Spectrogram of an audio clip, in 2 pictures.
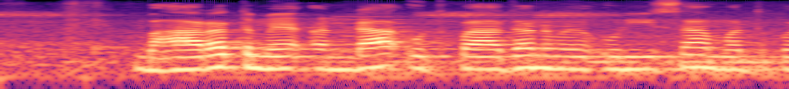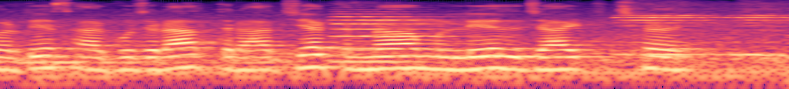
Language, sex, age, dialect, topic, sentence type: Maithili, male, 18-24, Southern/Standard, agriculture, statement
